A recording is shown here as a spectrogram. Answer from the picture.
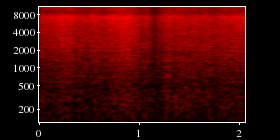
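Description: Bubble wrap rustling and crinkling faintly as hands unwrap a plant pot, with a faint click a little over a second in.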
